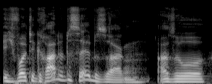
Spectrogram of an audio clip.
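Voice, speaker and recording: A man's voice: mid-range voice, sing-song, moderate pace, gravelly, a bit bright, slightly rough, no echo. Man chatting, dry close sound. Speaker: podcast guest, writer and musician. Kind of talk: casual podcast conversation.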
